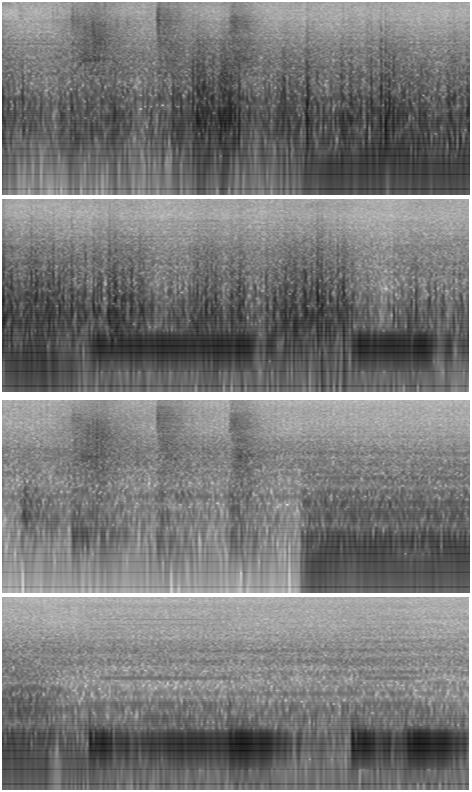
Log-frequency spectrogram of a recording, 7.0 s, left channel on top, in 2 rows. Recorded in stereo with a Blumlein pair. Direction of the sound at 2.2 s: 10° right.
